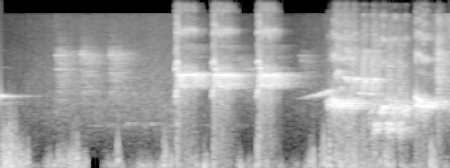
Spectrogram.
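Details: Morning song of an oriental magpie-robin (murai batu), meant to provoke rival birds: a thin steady whistle, then loud harsh bursts and a rising whistled sweep into busy warbling, with quiet gaps between.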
